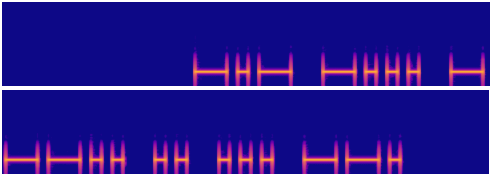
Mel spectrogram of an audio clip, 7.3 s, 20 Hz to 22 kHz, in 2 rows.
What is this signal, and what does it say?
Morse code, heard as a keyed tone, about 15 wpm, 700 Hz. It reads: KB8ISG
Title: USA Call Signs Repeated 2x 15wpm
